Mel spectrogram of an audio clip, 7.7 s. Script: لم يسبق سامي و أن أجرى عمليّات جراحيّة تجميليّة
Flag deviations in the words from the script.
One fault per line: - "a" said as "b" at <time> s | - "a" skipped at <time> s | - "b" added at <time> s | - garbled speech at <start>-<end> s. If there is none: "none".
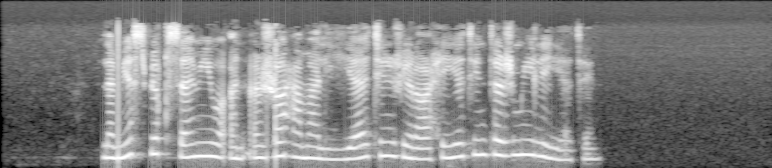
none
